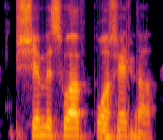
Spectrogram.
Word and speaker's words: Przemysław Płacheta: I can pronounce that one because he played for Śląsk Wrocław, the city I lived in. So it's Przemysław Płacheta.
